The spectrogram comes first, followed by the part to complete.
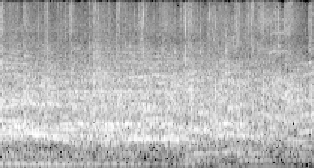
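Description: Music with long held chords, the chord changing about three seconds in, under a congregation cheering, whooping and shouting in worship.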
